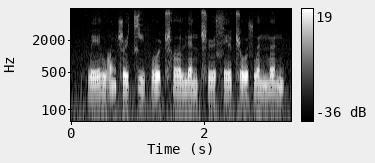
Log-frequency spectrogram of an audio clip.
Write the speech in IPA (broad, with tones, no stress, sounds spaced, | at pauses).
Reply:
f w e˧˥ ɪ̯ l w ɑ̰˨˩ ŋ ʂ ɻ̩˥˧ t͡ɕ i˥˩ f o̰˨˩ ʊ̯ ʈ͡ʂʰ ɤ˥ l ɥ ɛ˥ n ʈ͡ʂʰ ɻ̩˧˥ s e˧˥ ɪ̯ ʈ͡ʂ o̰˨˩ ʊ̯ s w ə˥˧ n m ə˥˩ n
